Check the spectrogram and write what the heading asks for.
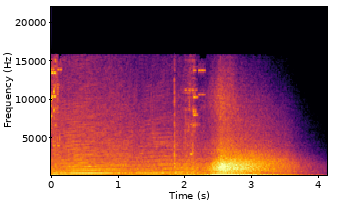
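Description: Closing sound design of a TV news intro: a deep sustained rumble under held, slightly gliding tones, with a whoosh swelling up about two and a half seconds in, then the whole sound fading away near the end.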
